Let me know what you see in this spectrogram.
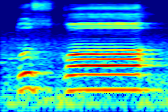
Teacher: فیہا عین جاریہ، تا سین پیش تس، قو، قوف کھڑا زبر قو، قوف کو پر کیجئے، قوف کے اوپر کھڑا زبر ہے، اور کھڑا زبر برابر ہوتا ہے الف مدہ کے، اس لیے اس کو تھوڑا کھینچ کر پڑھیں گے۔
